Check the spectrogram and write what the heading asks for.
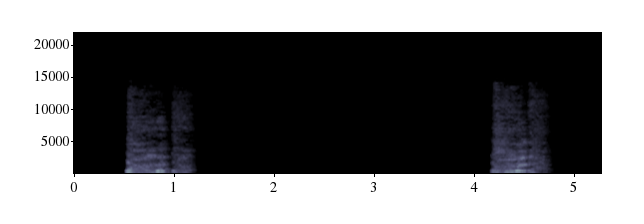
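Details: Harsh, short coughing: a double cough, a pause, then a single cough, with the person saying "ow" around the coughs.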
